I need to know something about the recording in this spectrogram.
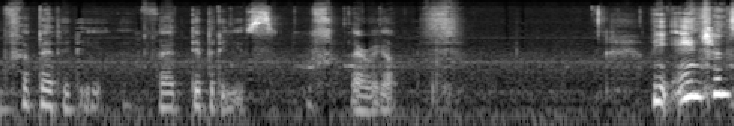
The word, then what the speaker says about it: Phidippides: There you go, that's how you say his name, Phidippides.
